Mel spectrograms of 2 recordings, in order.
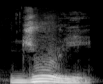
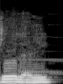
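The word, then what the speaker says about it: jewelry: نمبر 5 مجوهرات امريكان جوري، جوري بريتش برضو جوري، جوري مش جولري، جوري. جماعة سكوتش بس هم اللي بينطقوها جولري، ده باللهجة الاسكتلندية، اما البريتش والامريكان بينطقوها جوري، جوري.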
